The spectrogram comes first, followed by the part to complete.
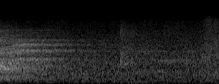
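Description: Faint scratching of chalk on a blackboard as a word is written, with one light tap about a second in.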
